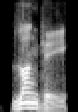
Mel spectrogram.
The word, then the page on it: lungi: British English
